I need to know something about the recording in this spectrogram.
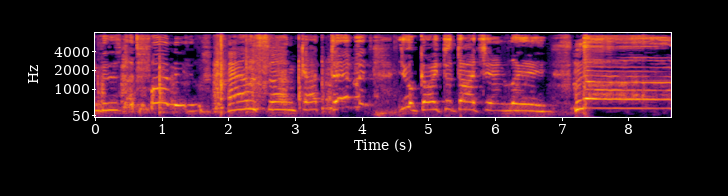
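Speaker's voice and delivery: high, crying shouts of rage; anguished shouting. Acted. Man rages at Chang Lee over Allison's death, crying shouts. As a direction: scream at the killer through tears.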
